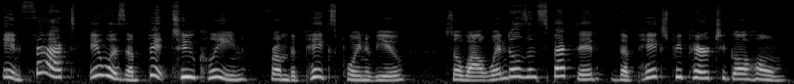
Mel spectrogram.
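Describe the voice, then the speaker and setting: Female, teacher type, higher-pitched voice, reading a storybook to children and checking in with them. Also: big pitch swings, darkish tone. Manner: pauses to put questions to young listeners. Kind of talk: read-aloud of a children's picture book.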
